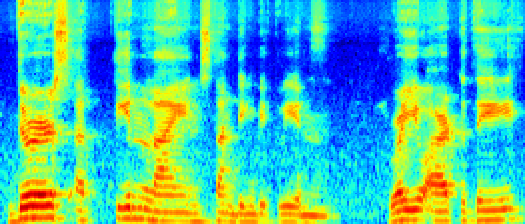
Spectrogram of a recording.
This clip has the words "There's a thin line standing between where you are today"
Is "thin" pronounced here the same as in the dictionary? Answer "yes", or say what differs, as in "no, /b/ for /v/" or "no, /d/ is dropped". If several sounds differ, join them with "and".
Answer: no, /t/ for /θ/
